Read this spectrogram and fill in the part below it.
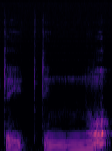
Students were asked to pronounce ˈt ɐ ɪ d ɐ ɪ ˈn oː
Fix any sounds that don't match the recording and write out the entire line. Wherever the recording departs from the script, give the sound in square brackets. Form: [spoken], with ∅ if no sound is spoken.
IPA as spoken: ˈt ɐ ɪ [t] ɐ ɪ ˈn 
